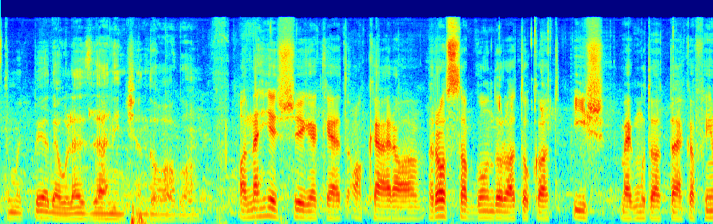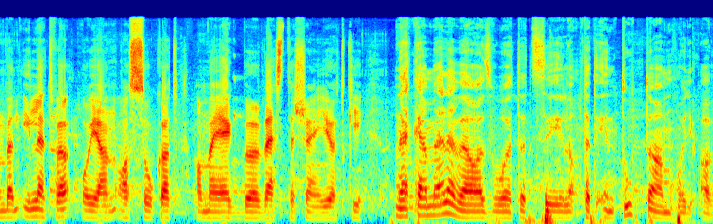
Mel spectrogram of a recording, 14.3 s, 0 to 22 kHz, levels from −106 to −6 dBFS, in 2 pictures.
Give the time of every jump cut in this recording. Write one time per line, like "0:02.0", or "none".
0:11.0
